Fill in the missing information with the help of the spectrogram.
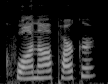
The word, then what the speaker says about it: Quanah Parker: Quanah Parker? – Yeah, you're saying just right, yes.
